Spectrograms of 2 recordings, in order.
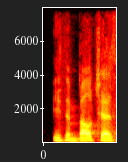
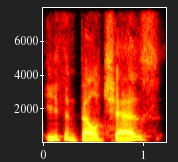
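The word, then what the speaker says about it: Ethan Belchetz: Ethan Belchez, that's how you pronounce it.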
